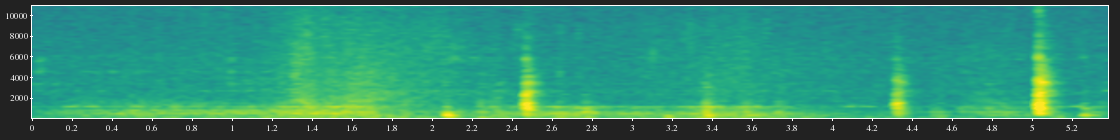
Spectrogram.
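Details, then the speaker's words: Old Schneider CDP7000 CD player under repair: faint, uneven clicks about once a second over soft hiss as it jumps while hunting for a track; ticking during track search, a track-seek problem. "look at this jumping you loosen this you can hear this this is interesting it's a it's a search it's also the track a track problem"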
